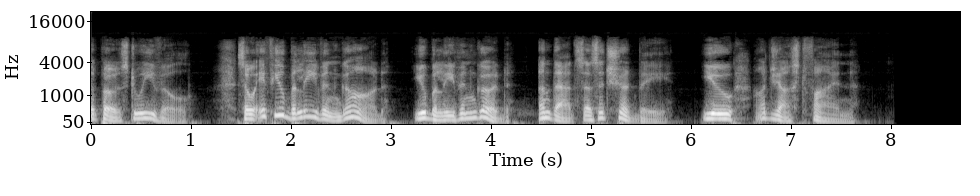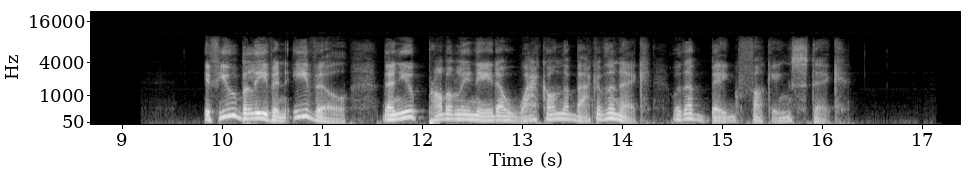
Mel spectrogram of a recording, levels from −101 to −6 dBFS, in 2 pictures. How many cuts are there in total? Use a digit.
1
